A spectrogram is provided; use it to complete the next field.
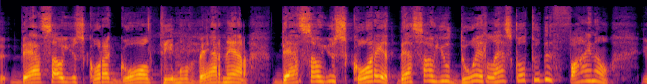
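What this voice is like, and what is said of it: Put-on Portuguese accent. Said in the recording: “I love the Portuguese accent.”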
